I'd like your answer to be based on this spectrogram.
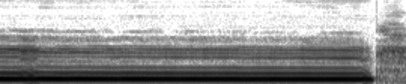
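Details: Humming voice therapy exercise from her therapist, performed by a woman with muscle tension dysphonia (tight, stressed muscles around the vocal cords) arising after COVID pneumonia.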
